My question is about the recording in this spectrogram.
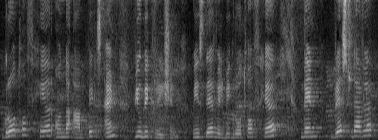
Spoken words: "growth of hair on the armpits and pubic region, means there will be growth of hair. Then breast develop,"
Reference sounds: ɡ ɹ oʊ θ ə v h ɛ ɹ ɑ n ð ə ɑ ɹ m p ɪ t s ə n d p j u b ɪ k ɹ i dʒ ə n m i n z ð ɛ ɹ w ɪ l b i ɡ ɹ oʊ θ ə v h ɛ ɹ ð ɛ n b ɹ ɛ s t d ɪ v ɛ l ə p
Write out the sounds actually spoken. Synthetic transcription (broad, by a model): ɡ ɹ oʊ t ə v h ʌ ɹ ɑ n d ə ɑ m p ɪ t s ə n d p j u b ɪ k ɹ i ʃ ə n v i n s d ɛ ɹ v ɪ l b i ɡ ɹ oʊ t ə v h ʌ ɹ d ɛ n ɹ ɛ s t d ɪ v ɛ l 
